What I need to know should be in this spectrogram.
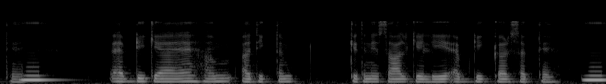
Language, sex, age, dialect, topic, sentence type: Hindi, male, 18-24, Garhwali, banking, question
